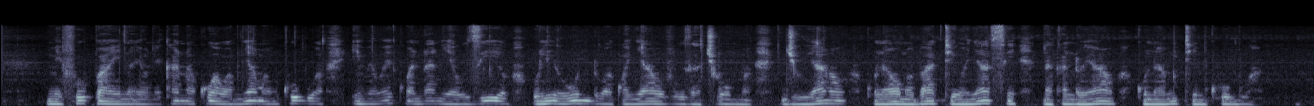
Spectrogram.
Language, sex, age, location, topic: Swahili, male, 18-24, Mombasa, government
